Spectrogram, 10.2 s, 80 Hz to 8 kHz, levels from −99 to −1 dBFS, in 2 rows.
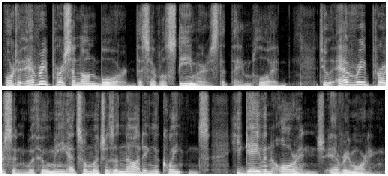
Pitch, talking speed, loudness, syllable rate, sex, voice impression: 145 Hz, 175 wpm, -16 LUFS, 5.3 syllables/s, male, masculine, adult-like, soft, slightly muffled, slightly sincere, friendly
